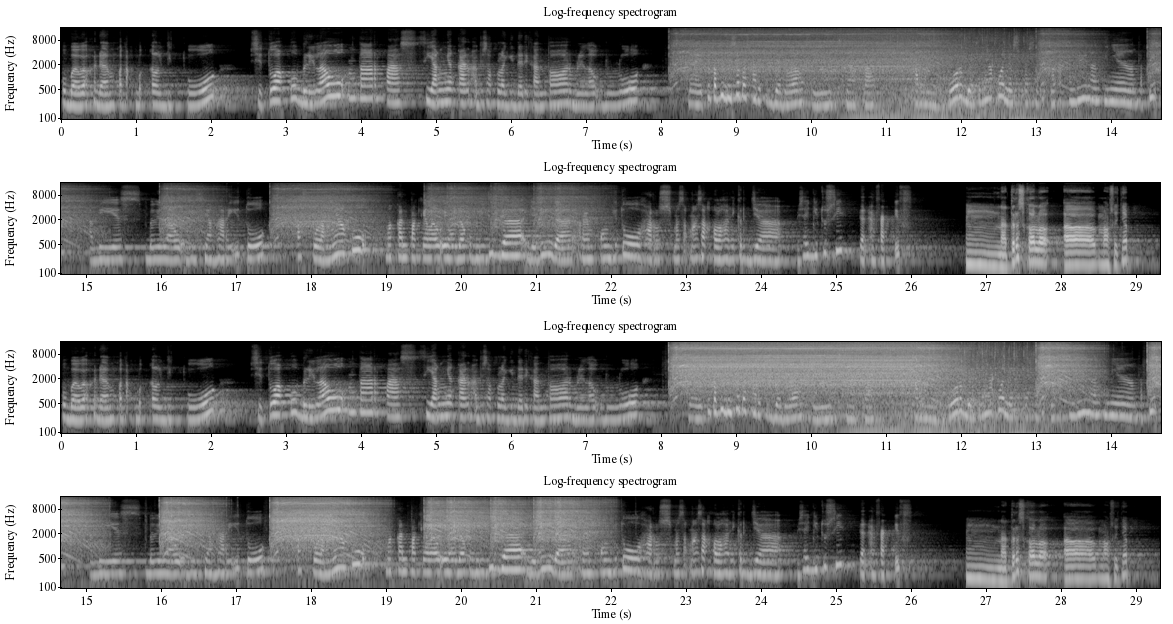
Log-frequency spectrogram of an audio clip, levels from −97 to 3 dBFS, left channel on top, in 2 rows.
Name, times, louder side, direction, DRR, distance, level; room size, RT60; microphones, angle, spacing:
voice 1, 0.0-2.1 2.6-7.7 8.4-11.0 11.4-14.6 15.0-17.4 17.8-26.0, left 1 dB, 10° left, 11 dB, 0.7 m, -30 dB
Drill, 8.1-12.2 13.0-13.9 14.5-15.3 16.0-16.9 17.4-19.1 19.5-22.1, right 12 dB, 80° right, 0.6 m, -26 dB
Liquid, 9.3-13.9, right 4 dB, 45° right, 2.1 m, -35 dB
voice 2, 26.7-28.9, left 5 dB, 60° left, 18 dB, 0.5 m, -26 dB
25.0 x 21.0 x 7.4 m, 2.3 s
head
